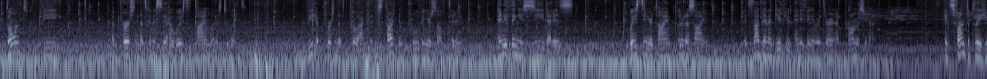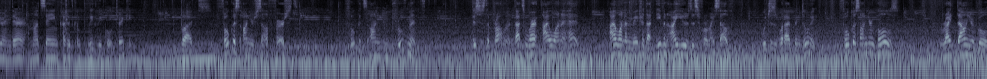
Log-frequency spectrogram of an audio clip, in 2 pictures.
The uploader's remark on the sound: I apologize in advance for the background noise as this episode was recording hands-free while driving.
